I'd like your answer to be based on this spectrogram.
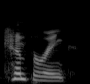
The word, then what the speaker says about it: Kemperink: How do you pronounce it? – It's Cecil Kemperink. K-E-M-P-E-R-I-N-K, Kemperink.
